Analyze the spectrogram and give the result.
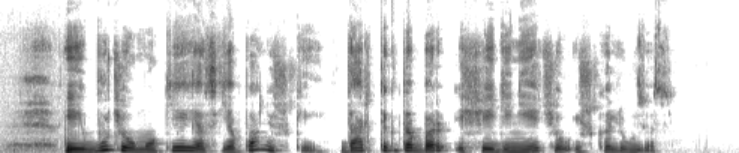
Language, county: Lithuanian, Klaipėda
